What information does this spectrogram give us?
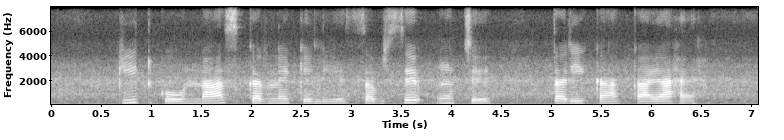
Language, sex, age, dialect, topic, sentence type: Magahi, female, 31-35, Southern, agriculture, question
